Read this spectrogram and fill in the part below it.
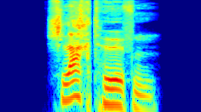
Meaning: dative plural of Schlachthof
- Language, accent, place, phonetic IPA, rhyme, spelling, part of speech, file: German, Germany, Berlin, [ˈʃlaxtˌhøːfn̩], -axthøːfn̩, Schlachthöfen, noun, De-Schlachthöfen.ogg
